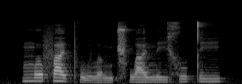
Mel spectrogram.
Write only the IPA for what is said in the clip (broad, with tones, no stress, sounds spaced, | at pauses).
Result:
m ɤ˥ f a˥˩ ɪ̯ pʰ ṵ˨˩ l ɤ˧˥ ŋ ʈ͡ʂʰ w a˥ ɪ̯ n̪ i˥ x u˥ t̪ i˥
